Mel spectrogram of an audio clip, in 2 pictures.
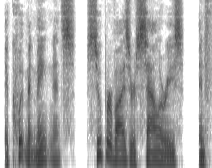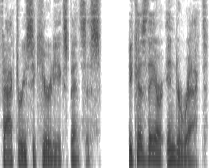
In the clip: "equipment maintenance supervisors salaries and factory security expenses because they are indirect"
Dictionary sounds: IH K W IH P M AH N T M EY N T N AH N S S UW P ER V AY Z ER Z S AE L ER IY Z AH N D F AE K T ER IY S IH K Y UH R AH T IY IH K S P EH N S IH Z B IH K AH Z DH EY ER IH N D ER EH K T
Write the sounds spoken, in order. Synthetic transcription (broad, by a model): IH K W IH P M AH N M EY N N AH N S S UW P ER V AY Z ER Z S AE L ER IY Z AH N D F AE K T ER IY S IH K Y UH R AH T IY IH K S P EH N S IH Z B IH K AH Z DH EY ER IH N D ER EH K T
